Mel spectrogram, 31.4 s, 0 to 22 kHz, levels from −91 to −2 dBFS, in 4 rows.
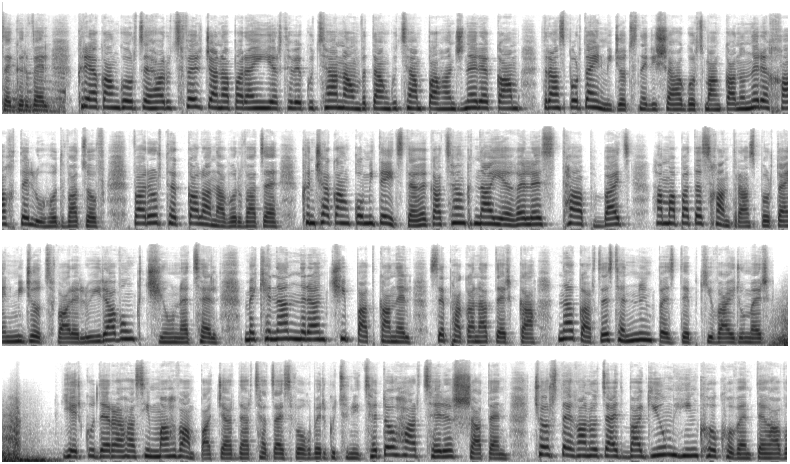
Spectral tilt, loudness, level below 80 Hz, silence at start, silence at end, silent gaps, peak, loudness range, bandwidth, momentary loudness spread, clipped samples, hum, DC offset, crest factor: -5 dB/octave; -18 LUFS; -38 dBFS; 0 s; 0 s; none; -6 dBFS; 2 LU; 14.5 kHz; 5 LU; under 0.1%; none; under 0.1%; 12 dB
